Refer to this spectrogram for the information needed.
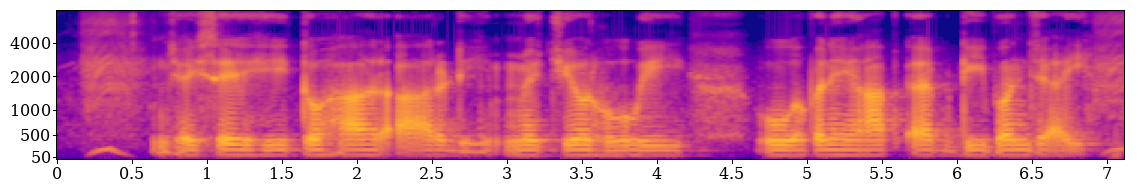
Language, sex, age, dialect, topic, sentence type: Bhojpuri, female, 18-24, Western, banking, statement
